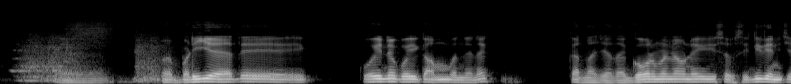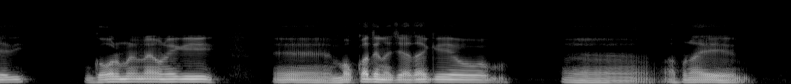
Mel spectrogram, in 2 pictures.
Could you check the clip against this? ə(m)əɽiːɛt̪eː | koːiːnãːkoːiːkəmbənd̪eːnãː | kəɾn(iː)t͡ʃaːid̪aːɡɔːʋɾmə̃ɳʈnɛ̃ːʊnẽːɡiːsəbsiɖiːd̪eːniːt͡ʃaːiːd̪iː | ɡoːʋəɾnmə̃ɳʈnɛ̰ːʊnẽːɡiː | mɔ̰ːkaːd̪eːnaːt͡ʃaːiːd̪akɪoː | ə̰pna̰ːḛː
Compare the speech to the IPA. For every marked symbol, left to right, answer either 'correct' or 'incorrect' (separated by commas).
incorrect, incorrect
